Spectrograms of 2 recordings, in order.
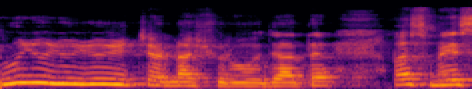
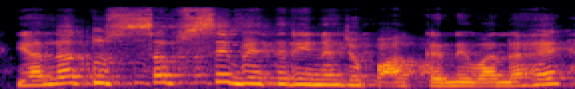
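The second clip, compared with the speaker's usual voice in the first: normal talking voice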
